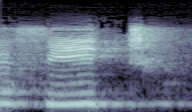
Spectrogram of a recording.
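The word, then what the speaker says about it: receipt: रिसीट silent P. यहाँ पे P silent है.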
